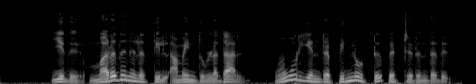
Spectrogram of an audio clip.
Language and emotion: Tamil, neutral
